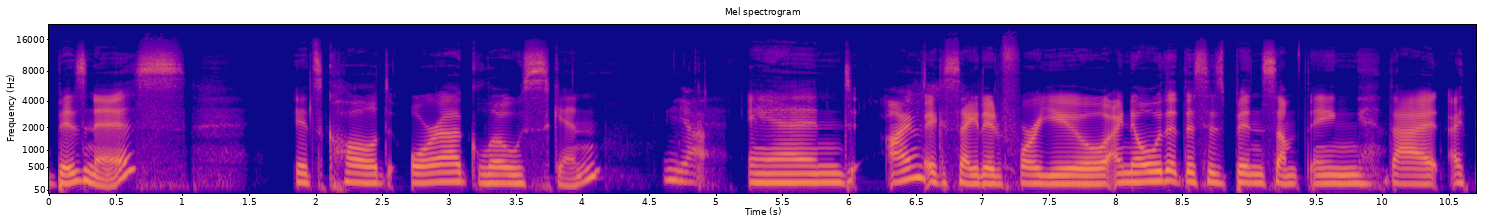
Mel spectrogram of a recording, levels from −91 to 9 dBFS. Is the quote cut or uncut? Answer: cut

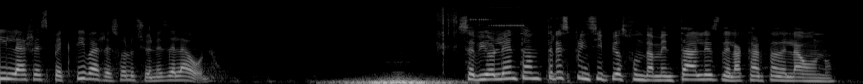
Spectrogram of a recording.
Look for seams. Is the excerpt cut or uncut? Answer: uncut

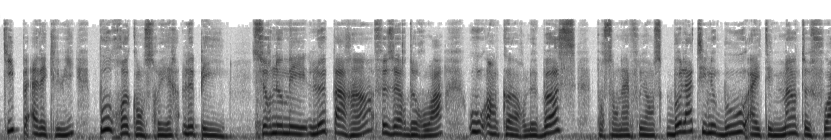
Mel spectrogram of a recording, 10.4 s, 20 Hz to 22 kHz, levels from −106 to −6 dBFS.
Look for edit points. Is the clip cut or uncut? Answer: cut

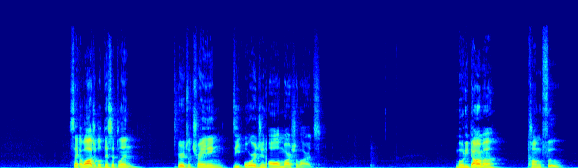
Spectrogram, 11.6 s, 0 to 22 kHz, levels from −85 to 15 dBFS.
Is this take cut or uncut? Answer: cut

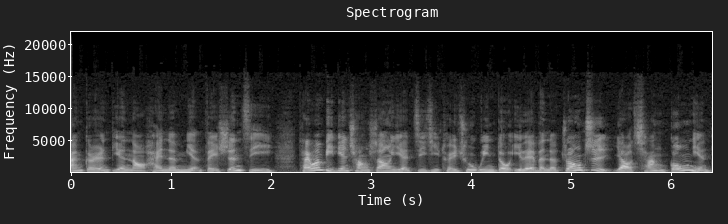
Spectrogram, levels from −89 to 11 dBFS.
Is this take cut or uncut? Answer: uncut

